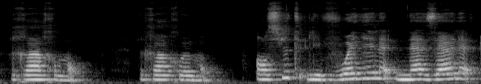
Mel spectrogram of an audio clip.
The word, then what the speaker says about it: rarement: ou même le mot rarement rarement c'est un mot un peu plus compliqué parce que on a deux fois le son r rarement rarement ensuite les voyelles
